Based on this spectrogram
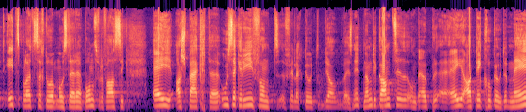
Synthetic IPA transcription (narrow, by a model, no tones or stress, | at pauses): tʰɪt͡splœt͡slɪχtuətməusd̥ɛɾəb̥ʊndsfəɾfɑsiɡ̥ | ɛɪɑʃpækχtɛːʔusəɡɾiːfəʊndfɪlɪχt̚ɡ̥øldjɑːʋɛɪsnɪd̥nœmd̥iɡɑnt͡siʊnd̥œpəɛɪɑɾtɪkχl̩ɡʏldətmeː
